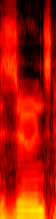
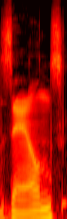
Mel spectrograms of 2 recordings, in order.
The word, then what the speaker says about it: zounds: I did make the very first note I have on my paper is it should be pronounced zoons, not zounds, because it's short for God's wounds.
